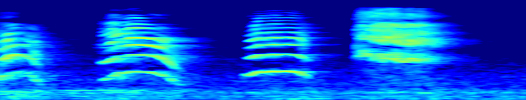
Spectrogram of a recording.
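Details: Talking green parrot mimicking speech in Hindi: three short arched voice-like syllables with rich harmonics, followed by a harsher, noisier burst.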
